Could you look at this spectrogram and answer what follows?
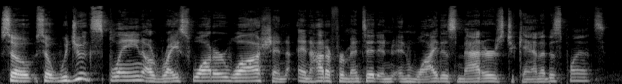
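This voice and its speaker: A man's voice: on the high side, steady tone, moderate pace. A man hosting a conversational interview, talking in a wordy way with stammered restarts. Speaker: podcast host.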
